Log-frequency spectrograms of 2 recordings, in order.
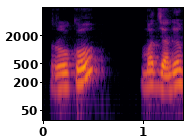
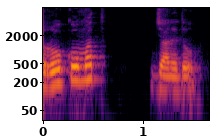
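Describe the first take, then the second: First: "रोको" alone, a stop, then "मत जाने दो" together; pause after रोको. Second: "रोको मत" run together, a stop, then "जाने दो"; pause after मत. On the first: Teacher showing students the comma's meaning, clear pause after "रोको". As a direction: break after "रोको" so it means stop them. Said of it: "किसी को हम रोक रहे हैं". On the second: Teacher moving the comma for students, clear pause after "मत". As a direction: break after "मत" so it means let them go. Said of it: "अगर मैं यहाँ लगा दूँ तो". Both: Shown as a demonstration.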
